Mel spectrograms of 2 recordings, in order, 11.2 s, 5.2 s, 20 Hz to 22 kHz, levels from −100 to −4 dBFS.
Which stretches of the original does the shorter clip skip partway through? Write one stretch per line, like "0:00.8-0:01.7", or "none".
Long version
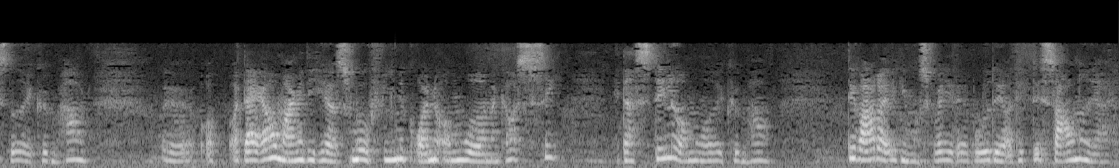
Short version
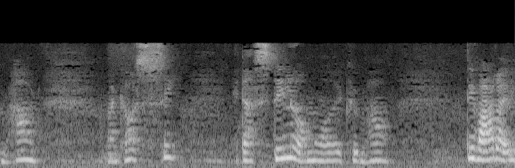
0:01.6-0:04.9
